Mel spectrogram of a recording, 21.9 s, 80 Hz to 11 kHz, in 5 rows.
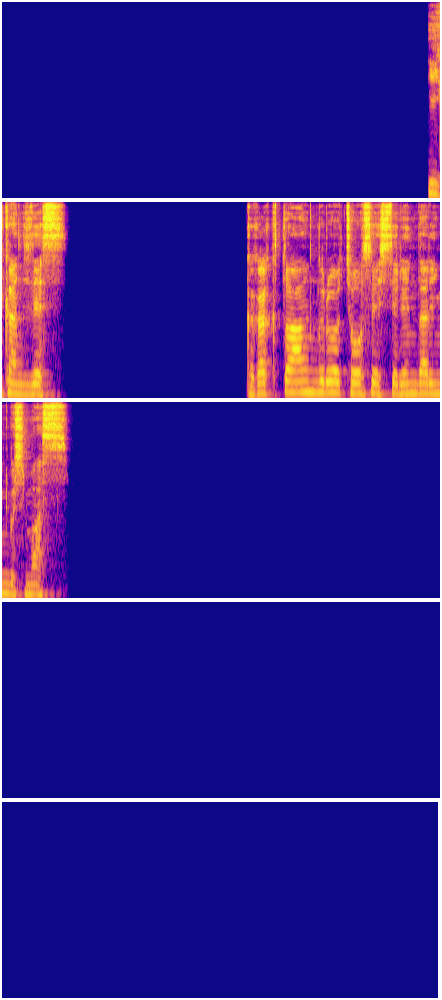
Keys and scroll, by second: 9.3 typing, 10.3 Tab, 10.6 typing, 11.3 Return, 19.5 n.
